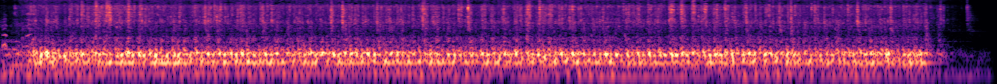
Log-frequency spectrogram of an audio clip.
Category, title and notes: Sound effects > Other mechanisms, engines, machines
MACHMisc-Samsung Galaxy Smartphone, CU Tree Shaker Nicholas Judy TDC
A tree shaker. Recorded at Hanover Pines Christmas Tree Farm.
machine, foley, tree-shaker, Phone-recording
